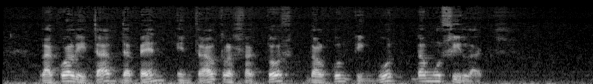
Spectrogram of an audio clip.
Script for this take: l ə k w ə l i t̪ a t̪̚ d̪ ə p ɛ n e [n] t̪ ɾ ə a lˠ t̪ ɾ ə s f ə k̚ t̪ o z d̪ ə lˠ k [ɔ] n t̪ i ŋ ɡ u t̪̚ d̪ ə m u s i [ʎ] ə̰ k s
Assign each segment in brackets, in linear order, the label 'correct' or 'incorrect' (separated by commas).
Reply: correct, incorrect, incorrect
